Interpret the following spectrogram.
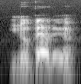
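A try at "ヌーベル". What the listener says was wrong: Well, to be fair, it's not Nuberu, it's Nuberu. They hold it a little bit. Well, I think if we're distinguishing between novel and nouvelle,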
